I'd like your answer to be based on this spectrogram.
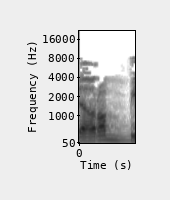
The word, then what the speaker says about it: رب: Technically, it's like قال يا ربي, يا ربي, يا ربي, but we do not pronounce the ya, nor the ya at the end.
